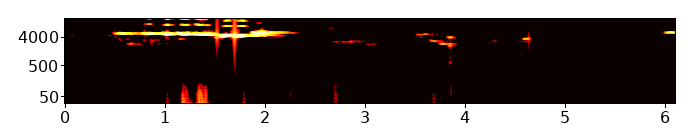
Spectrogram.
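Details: Black-throated green warbler singing one thin, high, buzzy phrase of a few seconds: level wheezy notes, a short dip, then a slightly higher closing note. Otherwise quiet.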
